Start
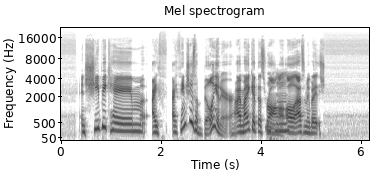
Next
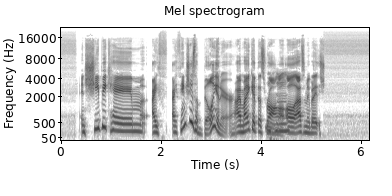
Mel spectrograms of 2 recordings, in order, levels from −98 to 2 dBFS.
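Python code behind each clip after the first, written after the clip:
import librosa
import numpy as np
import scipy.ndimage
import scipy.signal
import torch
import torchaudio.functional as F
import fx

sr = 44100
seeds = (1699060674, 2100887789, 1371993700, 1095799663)

y = fx.bass_treble(x, sr, bass_db=0, treble_db=8)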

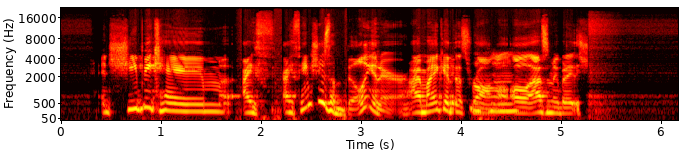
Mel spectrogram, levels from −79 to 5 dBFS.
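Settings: y = x + 0.97 * np.pad(x, (int(3.9 * sr / 1000.0), 0))[:len(x)]
y = fx.quant_float(y, sr, bits=4)
y = fx.sustainer(y, sr, db_per_s=57.0)
y = F.gain(torch.from_numpy(y), 2.0).numpy()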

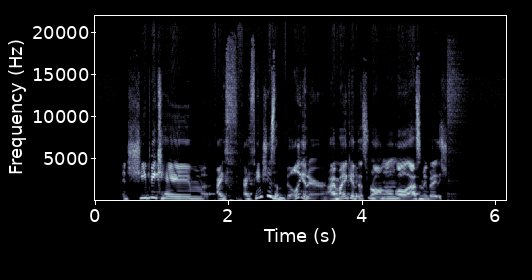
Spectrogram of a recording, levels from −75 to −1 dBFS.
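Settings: y = fx.bin_expand(x, sr, power=1.5)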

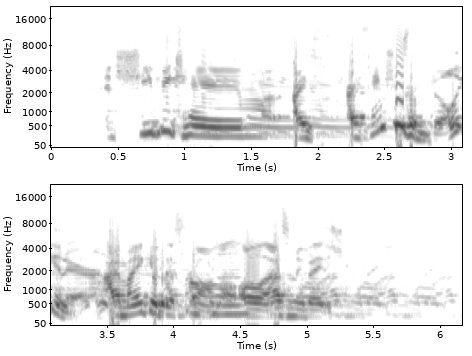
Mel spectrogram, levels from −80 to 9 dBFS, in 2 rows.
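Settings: y = fx.auto_wah(x, sr, base_hz=520.0, top_hz=2000.0, q=4.9, full_db=-20.5, direction='down')
y = fx.echo_feedback(y, sr, ms=433, feedback_pct=49, wet_db=-22.0)
y = fx.slew_limit(y, sr, full_power_hz=38.0)
y = F.gain(torch.from_numpy(y), 4.5).numpy()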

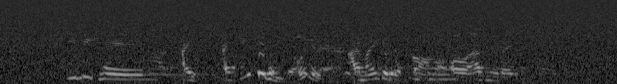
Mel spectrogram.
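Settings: y = fx.quant_dither(x, sr, seeds[0], bits=6, dither='triangular')
y = F.gain(torch.from_numpy(y), -4.0).numpy()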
